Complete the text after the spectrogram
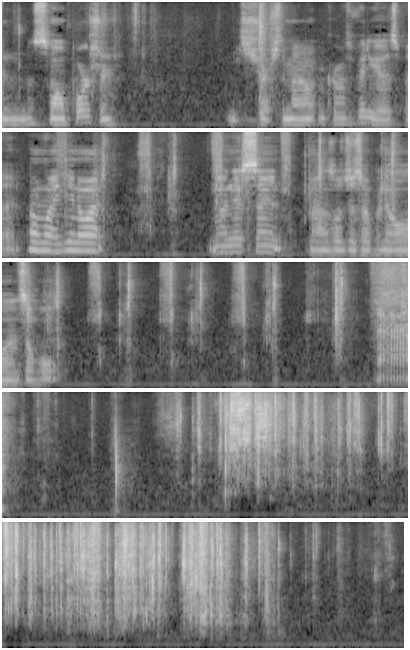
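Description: Playing cards flick and slide against each other.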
